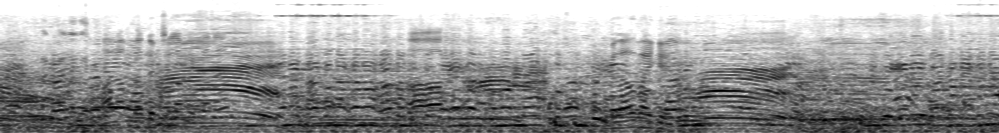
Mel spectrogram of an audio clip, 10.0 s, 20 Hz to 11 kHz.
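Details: Sahiwal bull calves at a busy cattle market near Chattogram, Bangladesh, on 9 September 2024: long, arching moos rise and fall twice over steady crowd chatter and bargaining voices.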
